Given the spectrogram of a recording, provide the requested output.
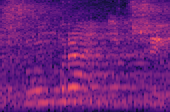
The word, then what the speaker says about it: шумбрачи: И в сложных словах ударение падает в двух слогах одновременно. Шумбра и чи, а не шумбрачи.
